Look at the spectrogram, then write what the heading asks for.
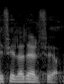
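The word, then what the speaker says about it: Philadelphia (φιλαδελφία): Hvis dere nå synes jeg er litt fin på det, så er det fordi det er sånn det skal uttales på gresk, men det er greit, så jeg kan godt si Philadelphia.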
